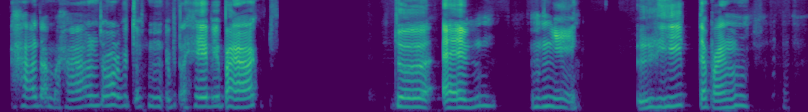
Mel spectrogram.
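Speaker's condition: Deafness; hearing loss

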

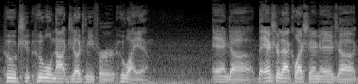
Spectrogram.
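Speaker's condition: Cleft lip and palate; no front teeth at birth

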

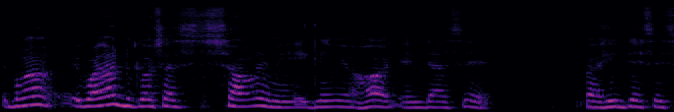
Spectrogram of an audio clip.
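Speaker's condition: Down syndrome; age 17

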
